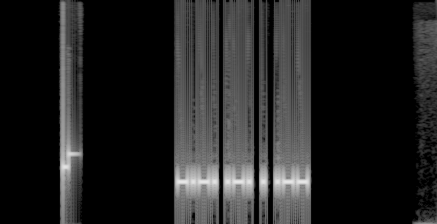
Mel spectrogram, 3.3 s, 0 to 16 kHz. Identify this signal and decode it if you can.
Morse code, heard as a keyed tone, about 46 wpm, 700 Hz. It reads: CREW
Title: Sentences from Top 1500 Words - New Word Drill - 45wpm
